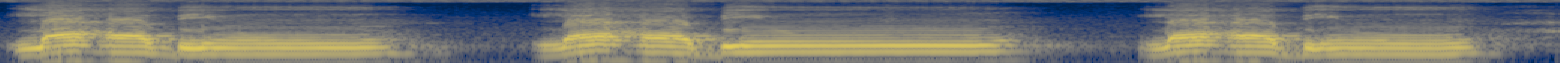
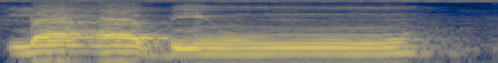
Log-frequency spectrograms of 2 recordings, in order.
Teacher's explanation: آپ کے lips round ہونے چاہیے بالکل بیوں بولتے وقت، اور لپس میں گیپ بہت کم ہونا چاہیے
